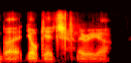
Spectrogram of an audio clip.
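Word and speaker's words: Jokić: everyday it's hard to say his name but yo kitch there we go G he's not very he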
